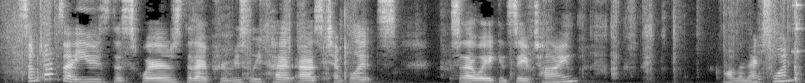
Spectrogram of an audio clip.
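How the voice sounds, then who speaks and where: A woman's voice: mid-range voice, expressive, unhurried, fairly bright tone. A congested woman with a nasal voice teaching a sewing project step by step, chatty and correcting herself as she goes, with apologies along the way. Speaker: sewing instructor. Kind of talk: step-by-step craft tutorial. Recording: noisy with clicks.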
